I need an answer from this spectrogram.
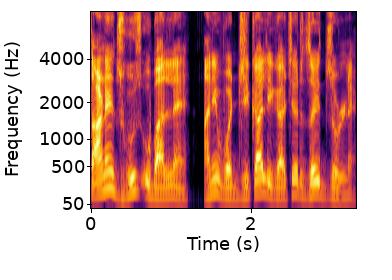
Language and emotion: Goan Konkani, neutral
